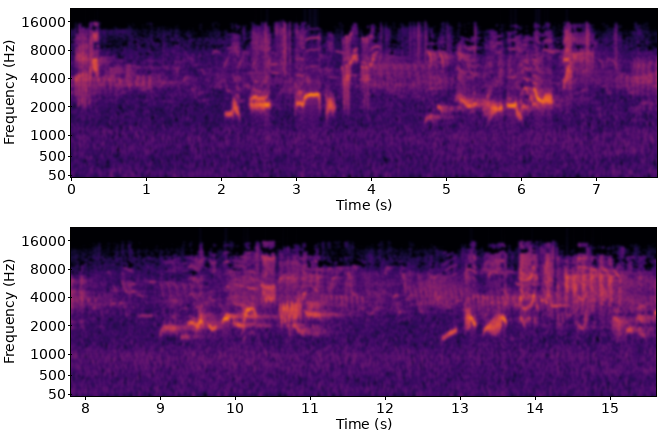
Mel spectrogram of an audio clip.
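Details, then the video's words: Sparrows sing in short clusters of bright, chirpy notes every few seconds, with quick rising and falling twitters over a steady outdoor hiss. "Aves Cantando, Canto Aves"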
